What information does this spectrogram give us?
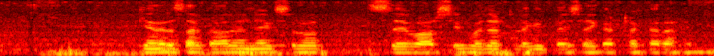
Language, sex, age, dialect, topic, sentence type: Magahi, male, 25-30, Central/Standard, banking, statement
